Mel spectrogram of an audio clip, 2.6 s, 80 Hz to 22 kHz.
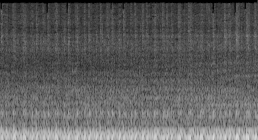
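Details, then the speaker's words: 2005 Ski-Doo MX-Z Renegade 600 H.O. SDI after fuel pump, pressure regulator and strainer replacement for hard starting; started within two pulls after overnight cold soak, quick even two-stroke burble at elevated cold idle, no misfires; normal cold idle. "system's pressurized should expect to see the RPMs up higher like this"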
